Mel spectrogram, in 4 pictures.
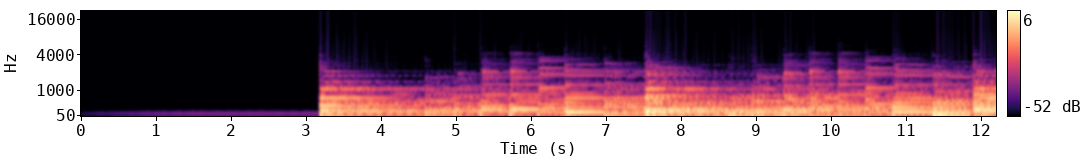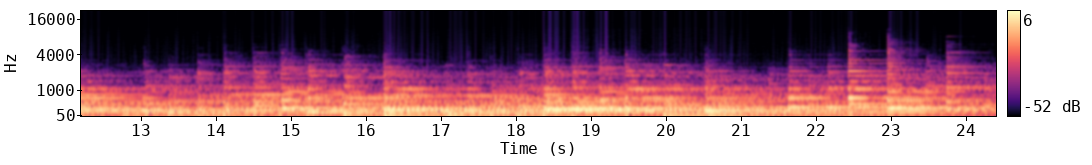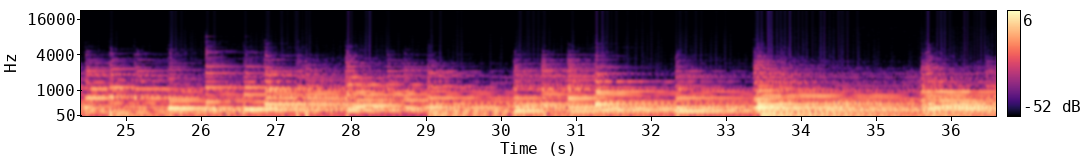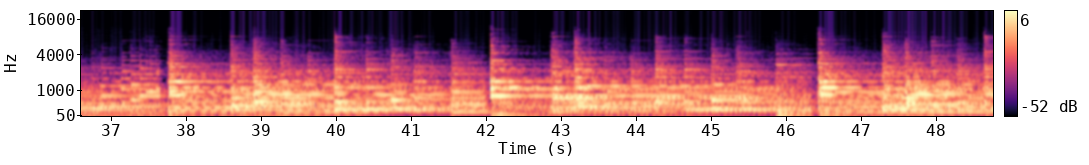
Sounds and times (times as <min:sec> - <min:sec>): Electric piano: 0:03.2 - 0:48.7.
